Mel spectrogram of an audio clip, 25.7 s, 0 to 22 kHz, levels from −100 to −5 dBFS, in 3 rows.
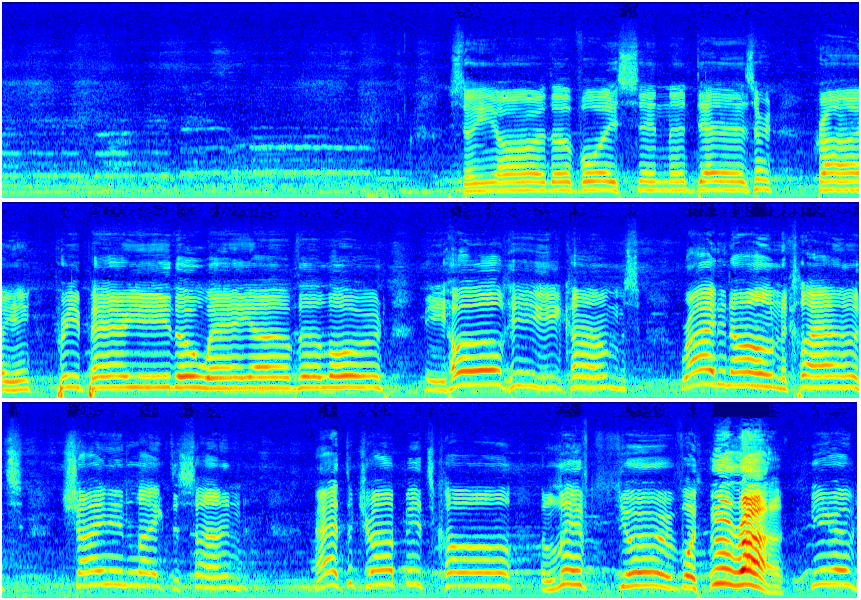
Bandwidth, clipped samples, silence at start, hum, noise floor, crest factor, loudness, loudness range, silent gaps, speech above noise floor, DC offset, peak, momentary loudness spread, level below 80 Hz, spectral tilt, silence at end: over 20 kHz; under 0.1%; 0 s; none; -52 dBFS; 30 dB; -28 LUFS; 10 LU; none; 24 dB; under 0.1%; -2 dBFS; 13 LU; -54 dBFS; -4 dB/octave; 0 s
